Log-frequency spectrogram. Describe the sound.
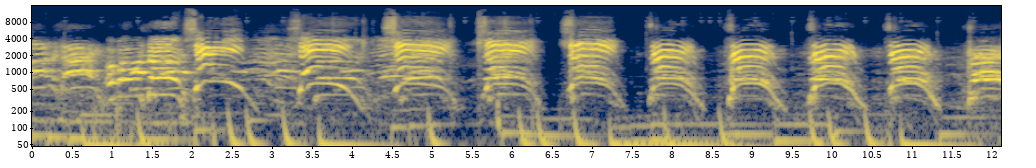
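A crowd of protesters against the U.S. border policy separating children from their families chants in unison at an official while she eats, loud, with repeated rhythmic shouted phrases roughly every second, voices overlapping into a steady, insistent cadence.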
